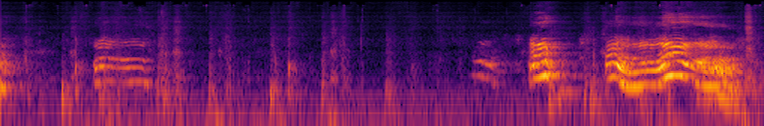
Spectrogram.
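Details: Beagle giving short clipped whines, then loud wavering howling barks with harmonic bands in the final seconds, indoors in a small room.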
